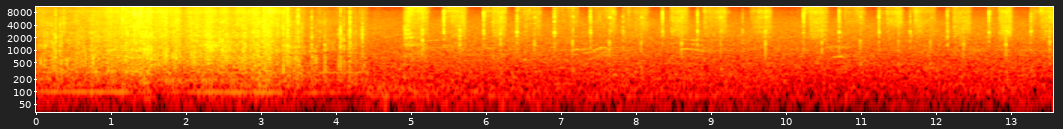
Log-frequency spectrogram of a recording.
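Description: Dry postcrete poured from its bag into a post hole, a dense rushing hiss that stops about three and a half seconds in. Then a garden-hose spray gun wets the mix in the hole, with irregular crackling ticks.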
